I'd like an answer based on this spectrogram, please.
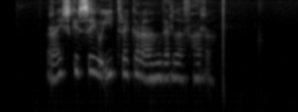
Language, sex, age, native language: Icelandic, female, 30-39, German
